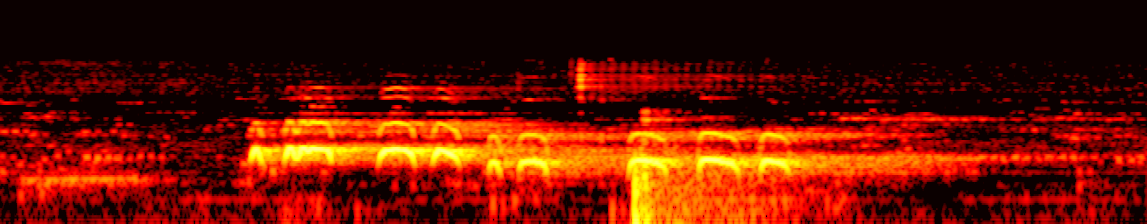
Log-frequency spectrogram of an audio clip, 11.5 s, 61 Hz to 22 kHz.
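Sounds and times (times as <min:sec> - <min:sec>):
great horned owl hooting in Arizona: 0:02.5 - 0:05.7, 0:06.3 - 0:09.0.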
